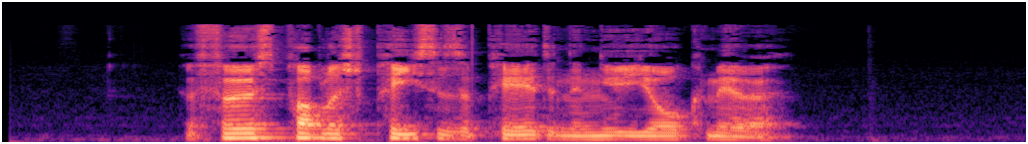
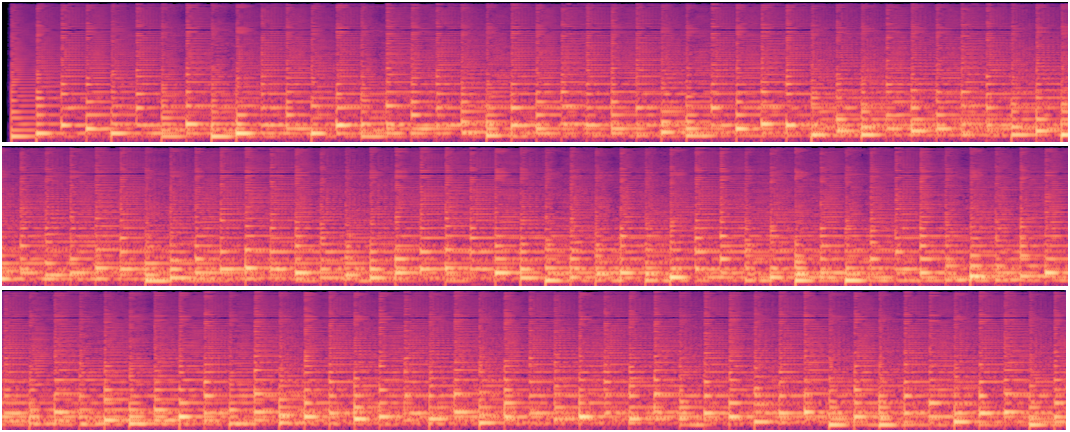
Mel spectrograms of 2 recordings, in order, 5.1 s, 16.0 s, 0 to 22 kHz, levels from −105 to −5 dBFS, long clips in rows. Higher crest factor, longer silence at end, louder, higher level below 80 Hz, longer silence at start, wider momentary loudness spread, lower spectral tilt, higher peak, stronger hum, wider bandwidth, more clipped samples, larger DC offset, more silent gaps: first, 22 dB vs 16 dB; first, 1.2 s vs 0 s; about the same, -21 LUFS vs -19 LUFS; about the same, -50 dBFS vs -50 dBFS; first, 0.9 s vs 0.05 s; first, 12 LU vs 2 LU; about the same, -4.5 dB/octave vs -5 dB/octave; about the same, -2 dBFS vs -4 dBFS; neither; second, 11.5 kHz vs over 20 kHz; neither; neither; neither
